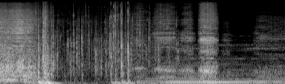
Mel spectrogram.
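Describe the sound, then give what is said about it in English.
A galloping beast slams into the face of a wooden hunting blind with a loud splintering crack, then creaking, crunching wood and scattered debris settle over a few seconds. “As quick as he realized what the noise was, the second beast slammed into the blind's face.”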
